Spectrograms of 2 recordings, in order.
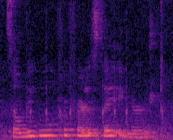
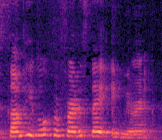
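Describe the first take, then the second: First: It is said at a softer, normal volume. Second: It is said at a louder volume.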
